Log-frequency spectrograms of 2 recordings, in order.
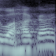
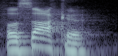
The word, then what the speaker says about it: Oaxaca: Oaxaca? You didn't know how to say it before? O-A-X? – How did you say? I think he said Oaxaca. – Oh, yeah, that's what I said. Oaxaca. Osaka, that's in Japan.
